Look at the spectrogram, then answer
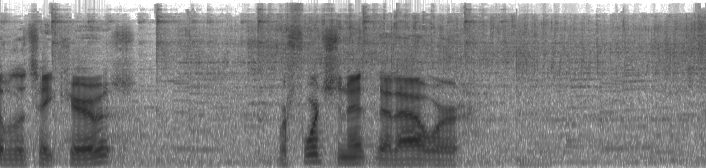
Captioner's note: bacon sizzling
